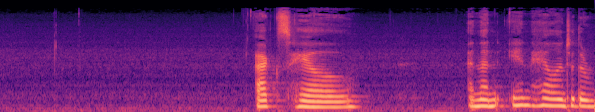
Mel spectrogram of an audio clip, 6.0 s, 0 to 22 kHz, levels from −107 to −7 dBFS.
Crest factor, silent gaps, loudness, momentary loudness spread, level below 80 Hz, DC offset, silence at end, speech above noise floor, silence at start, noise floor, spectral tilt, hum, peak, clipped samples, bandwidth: 20 dB; none; -25 LUFS; 8 LU; -58 dBFS; under 0.1%; 0 s; 31 dB; 2.55 s; -55 dBFS; -5 dB/octave; none; -8 dBFS; under 0.1%; 16 kHz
